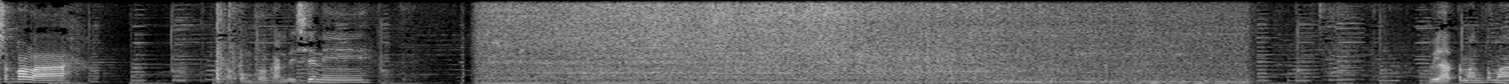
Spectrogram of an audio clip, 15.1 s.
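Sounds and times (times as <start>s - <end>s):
bus engine humming: 4.7s - 12.6s
loud rushing noise: 4.8s - 12.6s.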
